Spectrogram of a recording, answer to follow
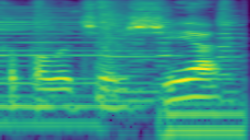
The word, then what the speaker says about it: Kapalı Çarşı: Welcome to Bulgaria's Kapalı Çarşıya. I know it's pronounced Kapalı Çarşı, but I like to say Kapalı Çarşıya.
